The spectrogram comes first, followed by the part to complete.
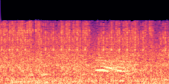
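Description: Crowd chatter: many voices calling out and talking at once in short fragments over a steady background din.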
